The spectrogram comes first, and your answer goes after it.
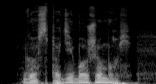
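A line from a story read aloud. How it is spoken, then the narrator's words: Whisper. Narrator (Russian): прошептал я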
